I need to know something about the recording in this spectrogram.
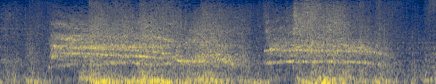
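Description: A monstrous beast lets out long, wailing roars.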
